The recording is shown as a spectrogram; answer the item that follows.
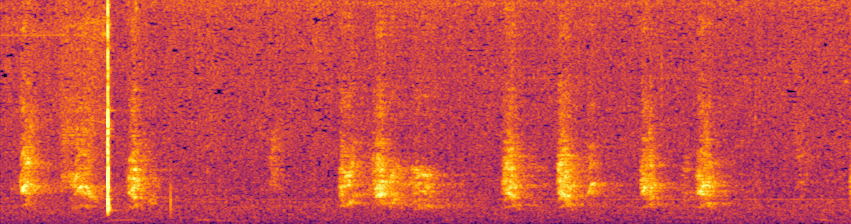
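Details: ,Cairn Terrier puppies at a breeding kennel in Escaudes, France, giving short high yelping calls in scattered bursts, one sharp click near the start, with faint hiss between calls.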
